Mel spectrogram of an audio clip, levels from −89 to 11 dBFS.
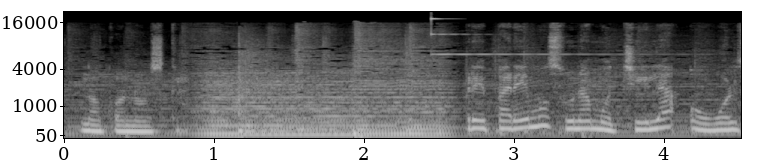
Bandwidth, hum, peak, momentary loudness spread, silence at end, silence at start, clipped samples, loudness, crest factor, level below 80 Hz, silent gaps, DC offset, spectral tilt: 18 kHz; none; -4 dBFS; 3 LU; 0 s; 0 s; under 0.1%; -19 LUFS; 14 dB; -30 dBFS; none; under 0.1%; -5 dB/octave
